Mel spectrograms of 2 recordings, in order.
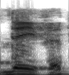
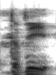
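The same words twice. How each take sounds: First: The name is said with an English pronunciation. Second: The name is said with a Hebrew pronunciation. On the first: "in English it becomes David" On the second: "Hebrew they would have said David"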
